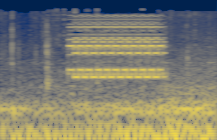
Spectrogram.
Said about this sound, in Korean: 예, 전화 받아보겠습니다.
